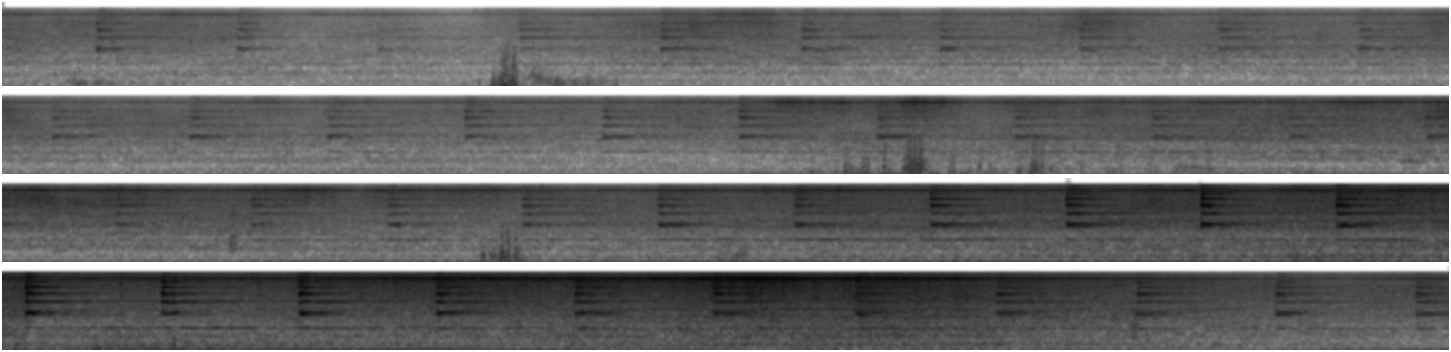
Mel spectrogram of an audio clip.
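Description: Diesel locomotive pulling a commuter train with bilevel coaches as it approaches and passes, its engine drone and the rumble of the wheels growing steadily louder over the second half. A bell rings evenly about one and a half times a second throughout, and there are a few low thumps.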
